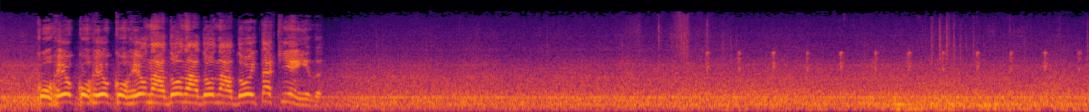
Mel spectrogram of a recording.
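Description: A truck engine hums steadily.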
